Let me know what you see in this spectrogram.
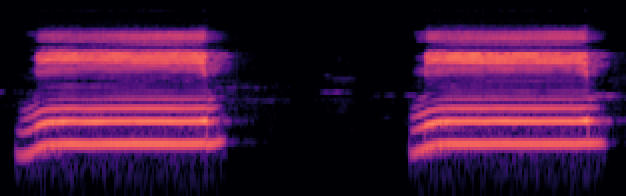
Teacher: মিম হরফটা আমরা বলবো ঠোঁটের শুকনা অংশ থেকে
